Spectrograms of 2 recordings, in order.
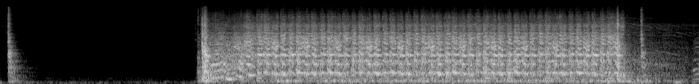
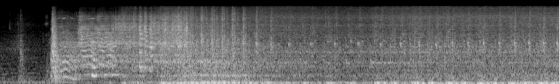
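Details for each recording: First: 1979 Ford E350 Scamper motorhome with a 460 big-block V8, first revival attempt: after a pause, the starter spins the engine steadily and evenly for about four seconds. The starter works normally. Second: 1979 Ford E350 Scamper motorhome with a 460 big block, first start after sitting, on fresh fuel with the carburetor leaking: cranks and catches, then idles with a busy, fast valve train clatter; it has oil pressure, hoped to quiet down.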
